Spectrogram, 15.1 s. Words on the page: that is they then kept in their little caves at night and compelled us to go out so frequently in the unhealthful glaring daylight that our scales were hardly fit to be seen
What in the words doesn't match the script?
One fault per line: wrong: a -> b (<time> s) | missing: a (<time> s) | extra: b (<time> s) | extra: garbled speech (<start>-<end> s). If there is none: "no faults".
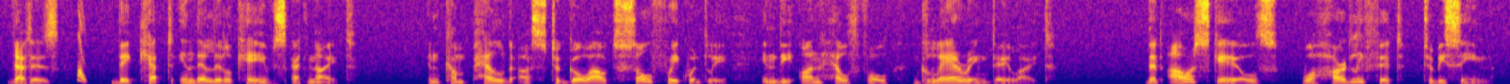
missing: then (1.3 s)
